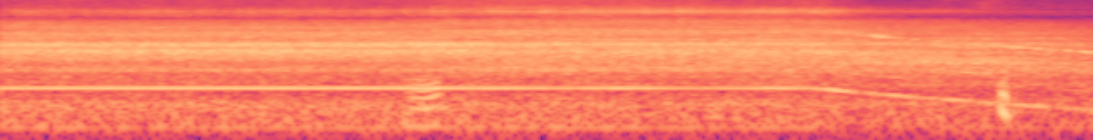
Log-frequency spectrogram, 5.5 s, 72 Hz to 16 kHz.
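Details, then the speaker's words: Bissell Powerforce Compact upright vacuum before cleaning, almost completely clogged, during a water lift test of about 50 inches with airflow guessed at 20–30 CFM. A high, strained, steady whine with the pitch sliding down late on; the motor is overspeeding from blocked airflow. "ust nothing like he'll ever okay so we are very clogged and if you have these machines or no these machines then you can probably hear the the motor spinning up a little too high"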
